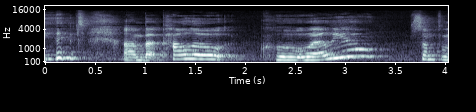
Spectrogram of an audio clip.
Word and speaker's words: Paulo Coelho: My husband has told me several times how to say it, but Paulo Coelho? Something like that. I know it's pronounced, like the H is pronounced different in Portuguese.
